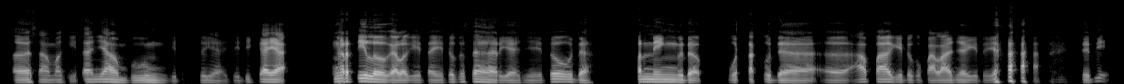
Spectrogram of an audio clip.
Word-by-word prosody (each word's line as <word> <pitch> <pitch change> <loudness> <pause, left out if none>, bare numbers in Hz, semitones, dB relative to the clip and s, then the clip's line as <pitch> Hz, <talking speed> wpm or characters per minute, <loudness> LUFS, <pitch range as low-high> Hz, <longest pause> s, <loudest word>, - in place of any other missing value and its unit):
eee, 105 +1 +2
sama 105 -1 -6
kita 110 +2 -4
nyambung 100 -5 -1
gitu 90 +2 -16
ya. 90 -3 -10
Jadi 90 +5 -15
kayak 110 -2 +6 0.5
ngerti 145 +1 +6
loh 120 -4 +8
kalau 100 -1 +5
kita 100 +1 -8
itu 115 +3 -6
kesehariannya 95 -6 -2
itu 125 - -2 0.2
udah 100 -3 -1 0.5
pening, 115 -2 +4
udah - - +2 0.2
otak - - -4
udah, 90 -2 0
eee, 95 -2 -4
apa 120 +2 0
gitu 105 -1 -5
kepalanya 95 +1 0
gitu 100 +1 -9
ya. - - -17 0.8
Jadi, 145 +7 -7
105 Hz, 145 wpm, -26 LUFS, 95-115 Hz, 0.8 s, loh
